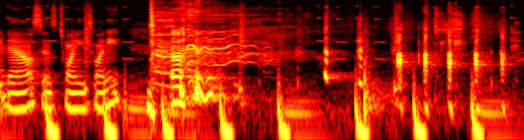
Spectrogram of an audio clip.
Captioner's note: laughter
